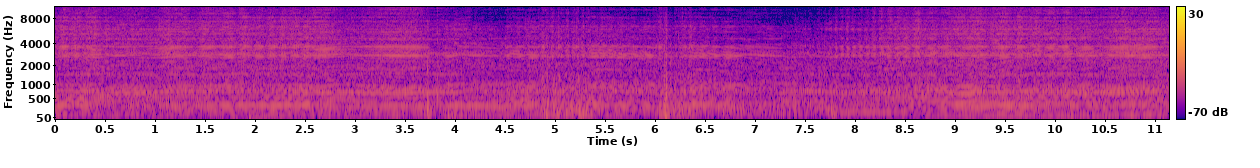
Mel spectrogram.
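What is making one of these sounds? A racing motorcycle engine whines at high revs, dropping in pitch with each gear change and rising again.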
